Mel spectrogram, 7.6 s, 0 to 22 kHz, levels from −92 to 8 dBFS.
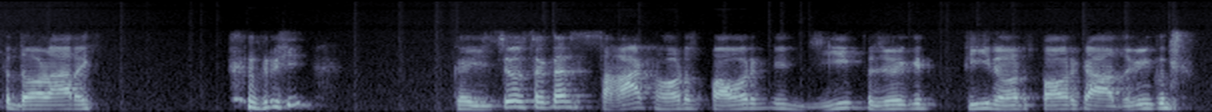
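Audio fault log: No technical faults can be heard anywhere in this speech recording.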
